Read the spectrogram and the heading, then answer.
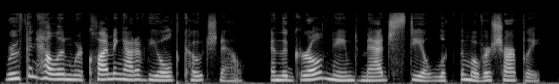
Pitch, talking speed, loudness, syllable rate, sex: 210 Hz, 225 wpm, -20 LUFS, 5.9 syllables/s, female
